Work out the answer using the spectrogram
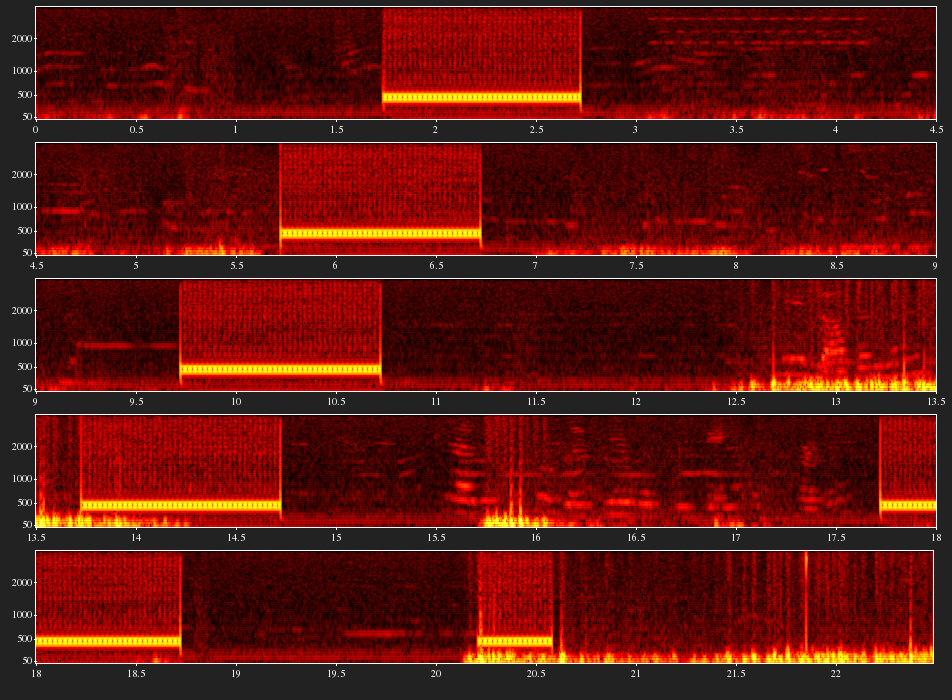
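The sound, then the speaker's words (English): A ringback tone sounds on a telephone line while a call is transferred to an operator. A steady mid-pitched buzz repeats in roughly one-second bursts about every four seconds, with speech in the gaps between the tones. “Your call is being transferred to the operator.”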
